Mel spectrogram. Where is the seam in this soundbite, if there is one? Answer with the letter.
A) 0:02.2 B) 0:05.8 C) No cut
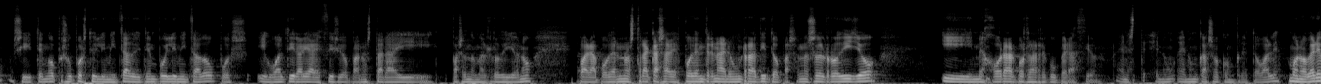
B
